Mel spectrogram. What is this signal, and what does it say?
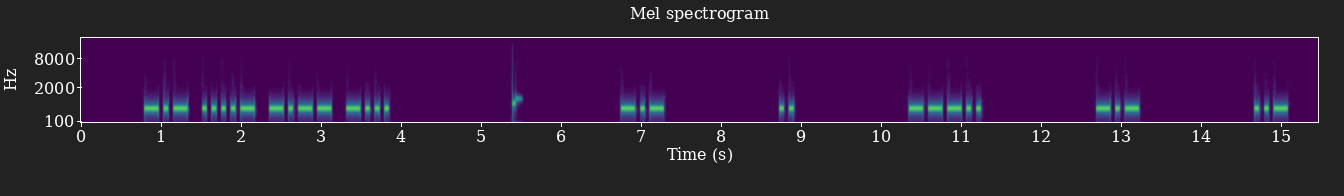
Morse code, heard as a keyed tone, about 20 wpm, spaced as for 8 wpm, 700 Hz. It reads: K4YB KI8KU
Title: USA Call Signs - 8x Character Spacing - 20wpm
